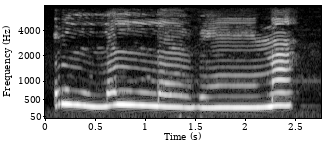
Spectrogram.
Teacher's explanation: we have to press on these two lams properly because they are both mushaddad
